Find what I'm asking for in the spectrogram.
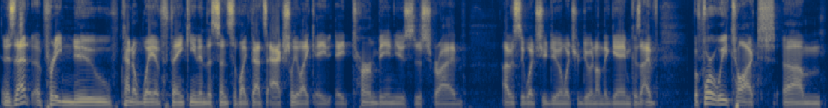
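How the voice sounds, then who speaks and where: A man with a Southern US accent hosting a podcast interview, chatty and relaxed, with frequent fillers. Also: low-pitched, moderate pace. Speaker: podcast host. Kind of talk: casual interview.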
